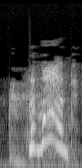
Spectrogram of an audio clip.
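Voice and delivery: sharp frightened call of his name; alarmed call. Acted. Margot spotting the wound, calls out in fright. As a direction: cry out his name in sudden fear. Sees something on his throat.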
